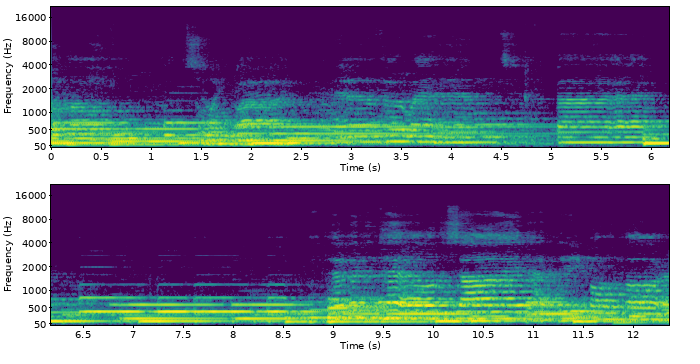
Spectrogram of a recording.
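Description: Archtop guitar playing a song, with chords and single notes ringing on; the playing thins out to a brief lull about five seconds in, then comes back in.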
